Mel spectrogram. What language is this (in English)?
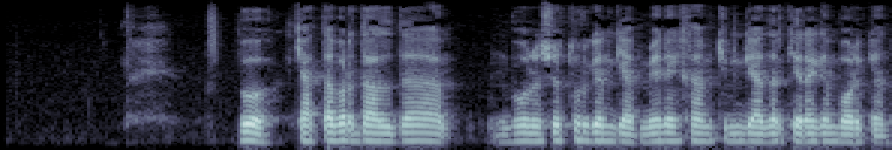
Uzbek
